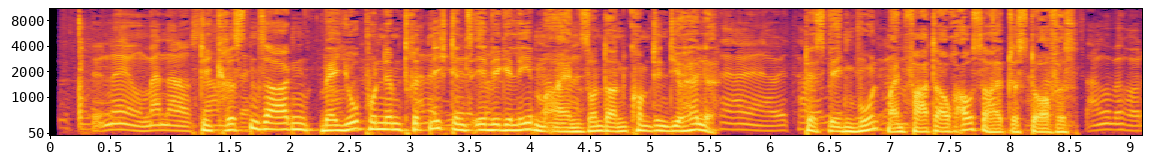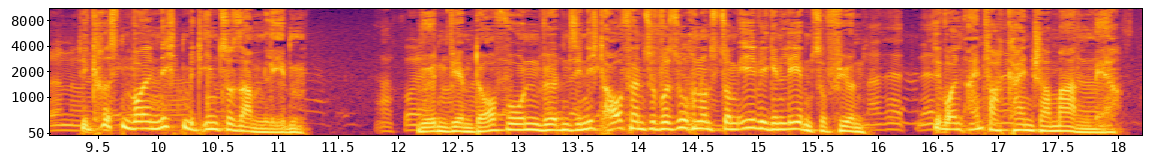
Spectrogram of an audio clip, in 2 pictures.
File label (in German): Voice over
